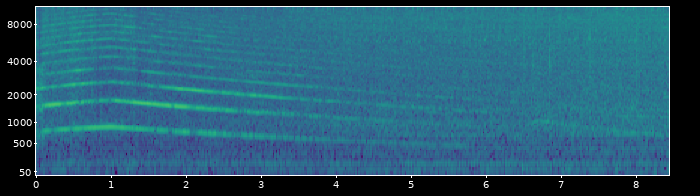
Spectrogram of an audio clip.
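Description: Fire truck siren wailing: it rises to a peak about a second in, then falls slowly over several seconds, and begins to rise again near the end. Underneath runs the steady low rumble of the fire truck's engine, heard from inside the cab.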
